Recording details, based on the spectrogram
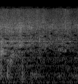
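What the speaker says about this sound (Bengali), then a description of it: "তেজপাতা, একটা শুকনো ঝাল ফোড়নে, জিরে, কাঁচা ঝাল করে দিয়ে দিই।" Bay leaf, a dried chilli, cumin and green chilli hit hot oil for a tempering, giving a short, close burst of crackling sizzle.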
